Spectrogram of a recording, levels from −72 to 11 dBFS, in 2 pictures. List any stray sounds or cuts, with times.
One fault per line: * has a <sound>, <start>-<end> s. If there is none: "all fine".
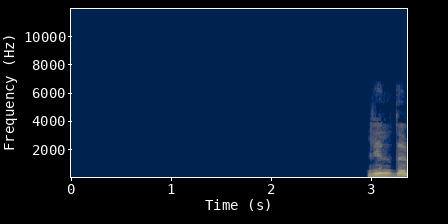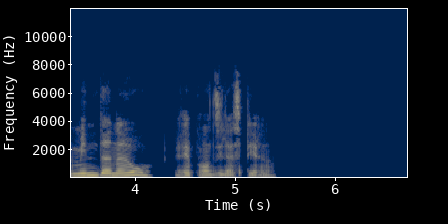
all fine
